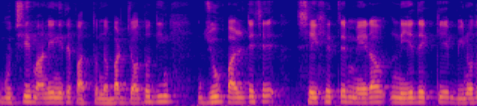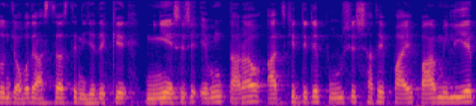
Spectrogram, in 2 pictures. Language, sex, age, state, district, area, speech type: Bengali, male, 30-45, West Bengal, Purulia, urban, spontaneous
